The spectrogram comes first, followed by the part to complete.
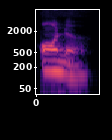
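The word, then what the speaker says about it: honour: thanks for this ऑनर यह हनर नहीं है कभी भी आपको इसको अगर आप इस वर्ड को प्रोनाउंस करना चाहते हो तो यह ऑनर नहीं है ठीक है इसमें एच साइलेंट है एच क्या है साइलेंट है तो आप हमेशा बोलेंगे ऑनर thanks for this ऑनर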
